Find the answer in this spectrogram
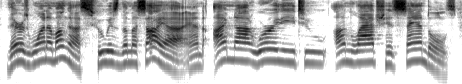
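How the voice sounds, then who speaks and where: A man doing an exasperated, scolding man who bursts out in disbelief, his voice pushed up higher and louder than his own. He is emphatic and incredulous, with lines that swing high and stretch out as he berates a friend. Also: full character voice.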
